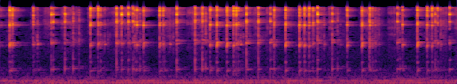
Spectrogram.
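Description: A fingertip and nail run fast across the teeth of a solid black plastic wide-tooth comb, producing a rapid, uneven stream of sharp, bright clicks with almost no ring. A faint, steady low hum sits underneath.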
